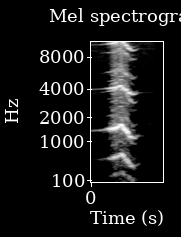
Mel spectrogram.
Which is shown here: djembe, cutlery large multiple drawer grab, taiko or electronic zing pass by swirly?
electronic zing pass by swirly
